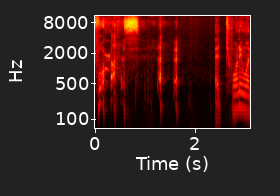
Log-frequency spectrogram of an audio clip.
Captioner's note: chuckles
